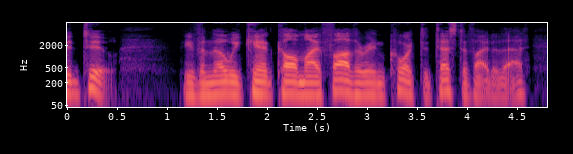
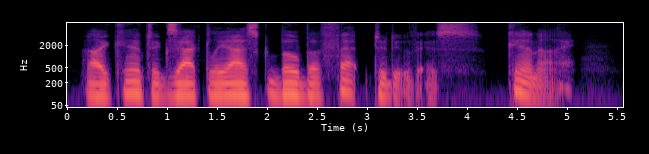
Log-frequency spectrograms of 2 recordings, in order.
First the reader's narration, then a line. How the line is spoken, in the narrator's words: Jason said quietly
